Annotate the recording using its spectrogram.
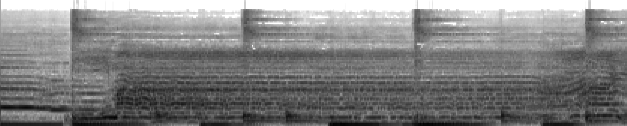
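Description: Bodo Bathou devotional song: a held instrumental note gives way, about a second in, to a voice singing one long wavering line. Beneath it runs a heavy drum beat, with a crash about every two seconds.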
